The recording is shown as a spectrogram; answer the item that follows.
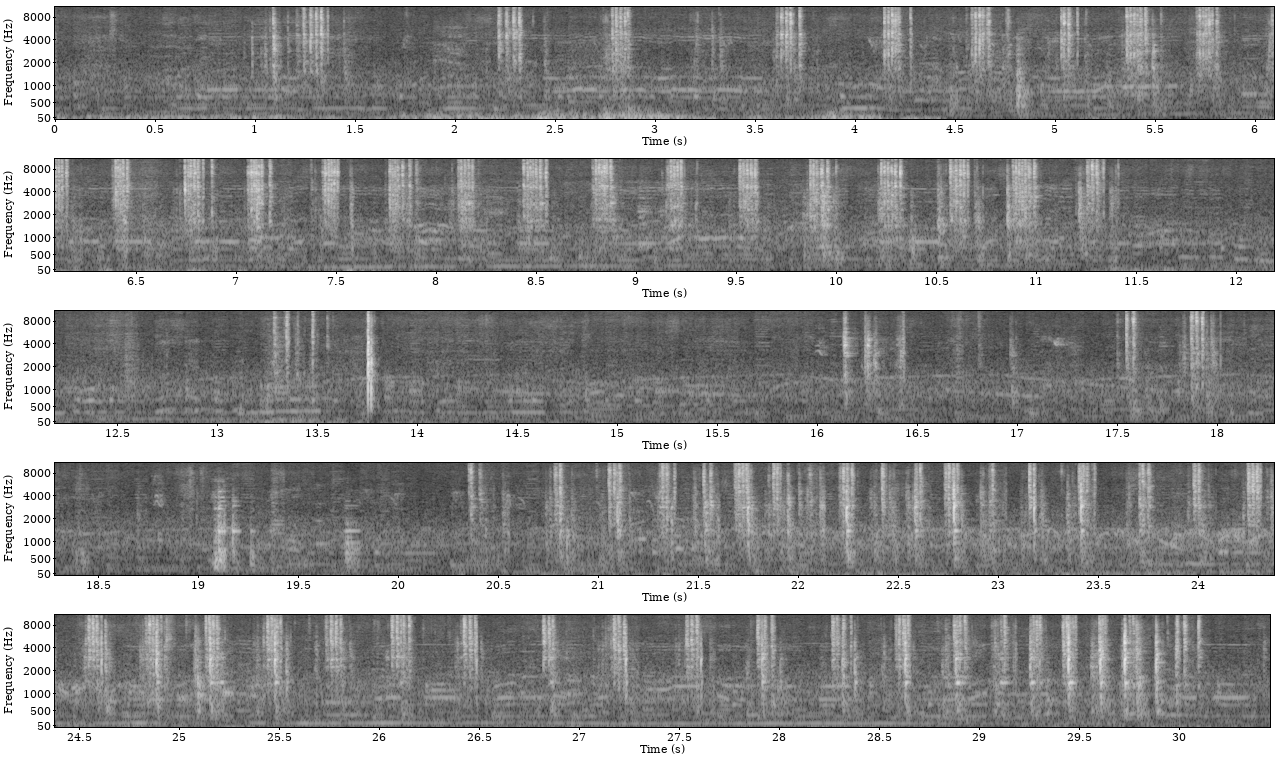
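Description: Socket ratchet wrench clicking in runs as it tightens a brake caliper bolt. There is a pause in the middle, and the fastest, densest run of clicks comes in the second half.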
